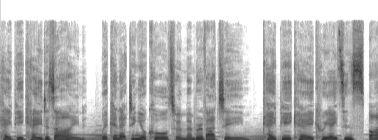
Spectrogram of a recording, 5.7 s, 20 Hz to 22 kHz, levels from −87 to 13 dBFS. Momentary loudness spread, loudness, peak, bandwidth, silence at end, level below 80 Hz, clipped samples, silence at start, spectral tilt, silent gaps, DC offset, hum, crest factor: 7 LU; -12 LUFS; 0 dBFS; 19.5 kHz; 0 s; -44 dBFS; under 0.1%; 0 s; -4 dB/octave; none; under 0.1%; none; 12 dB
